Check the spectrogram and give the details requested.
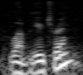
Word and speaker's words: Wellbutrin: hormones in your brain that certain drugs like Wellbutrin, is that how you say it? Wellbutrin, yes.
